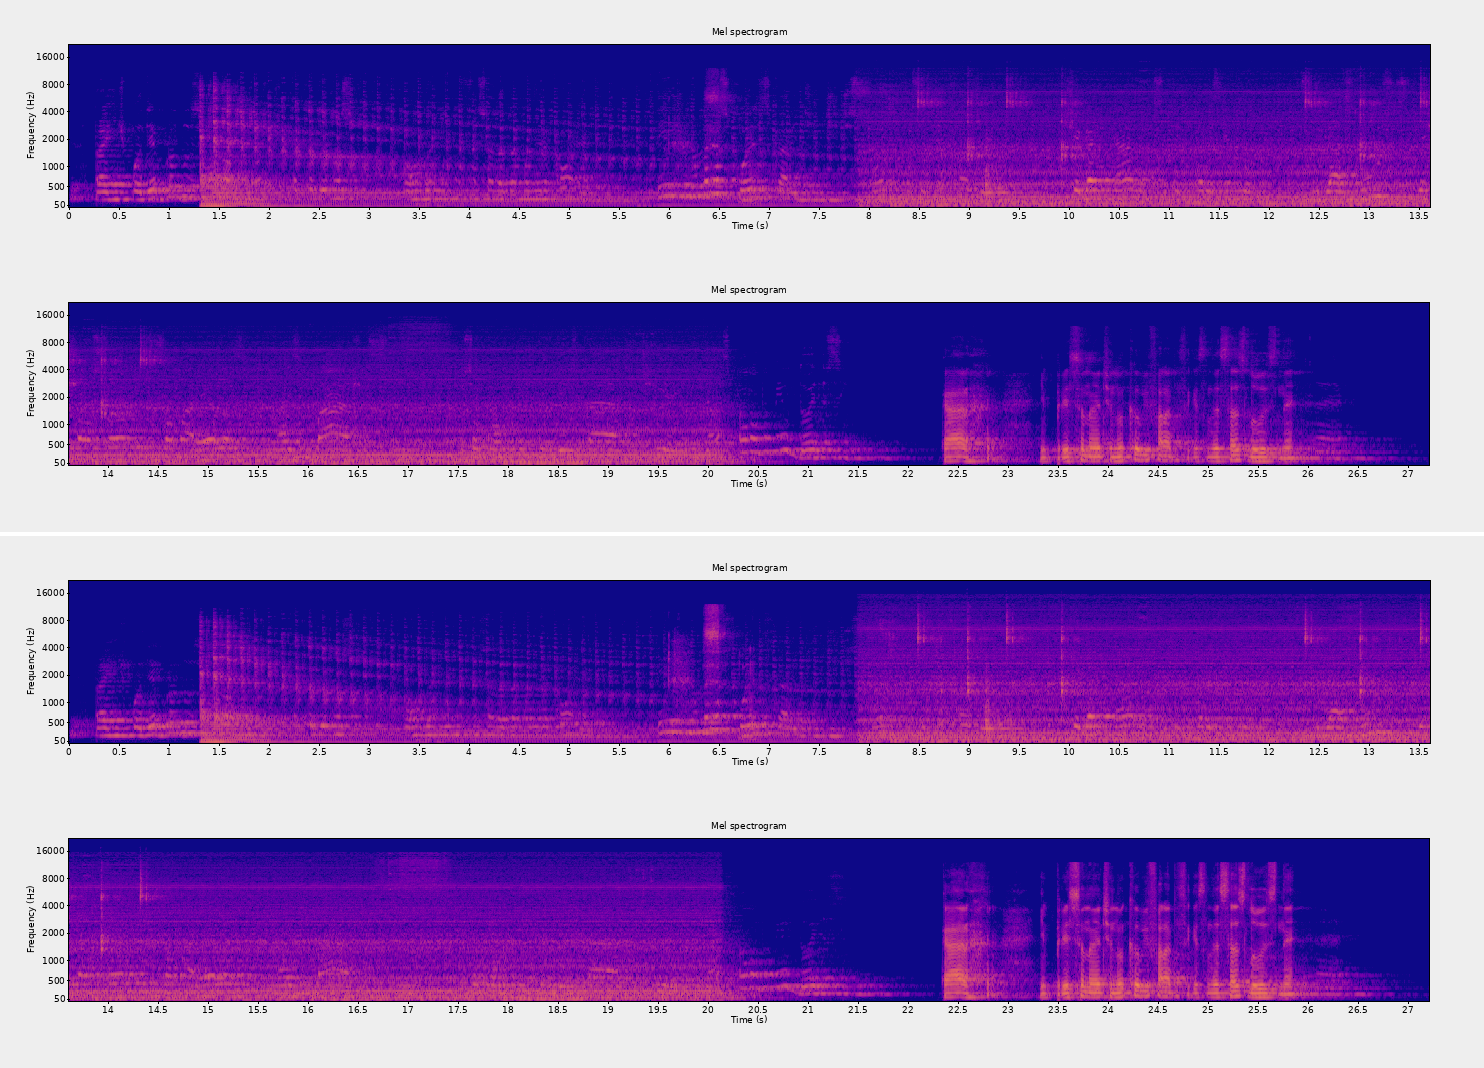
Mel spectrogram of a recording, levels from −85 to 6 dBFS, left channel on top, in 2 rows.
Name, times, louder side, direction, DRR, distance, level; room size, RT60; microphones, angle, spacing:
voice 1, 0.3-3.0 3.3-5.3 5.9-9.4 9.9-11.9 12.3-17.1 17.5-21.5 25.9-26.3, equal, 60° left, 2 dB, 3.4 m, -41 dB
sound 1, 1.3-18.7, equal, ahead, 4.5 m, -45 dB
sound 2, 7.9-20.2, right 1 dB, 35° right, 2.3 m, -38 dB
voice 2, 22.3-25.9, right 2 dB, 60° right, 12 dB, 0.9 m, -31 dB
21.0 x 18.0 x 7.2 m, 1.3 s
head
